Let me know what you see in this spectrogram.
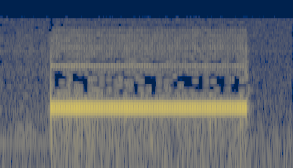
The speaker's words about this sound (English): Calling George Bush's press line. Yeah, this line is almost always busy. I can't believe it's ringing. In a way, I'm kind of honored to have gotten through this time. Listen to that.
